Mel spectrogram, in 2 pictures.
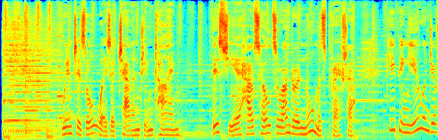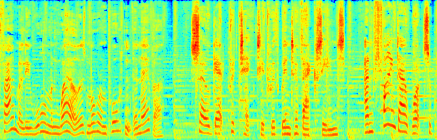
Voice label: commercial my natural voice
